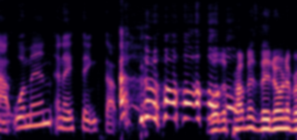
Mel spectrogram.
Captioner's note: laughs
